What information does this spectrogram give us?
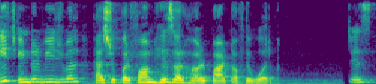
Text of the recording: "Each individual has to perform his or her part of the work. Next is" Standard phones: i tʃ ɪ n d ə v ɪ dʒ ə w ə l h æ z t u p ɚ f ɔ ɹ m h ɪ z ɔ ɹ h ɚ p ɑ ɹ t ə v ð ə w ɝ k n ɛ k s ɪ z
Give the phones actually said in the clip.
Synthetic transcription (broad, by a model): i tʃ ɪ n d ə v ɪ dʒ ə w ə l h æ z t u p ɚ f ɔ ɹ m h ɪ z ɔ ɹ h ɚ p ɑ ɹ t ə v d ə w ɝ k k ɪ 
